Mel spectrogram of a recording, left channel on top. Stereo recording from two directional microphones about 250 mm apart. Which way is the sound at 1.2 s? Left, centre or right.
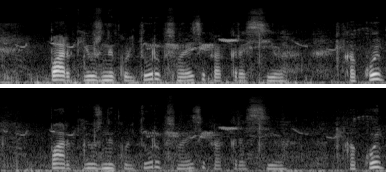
Centre.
